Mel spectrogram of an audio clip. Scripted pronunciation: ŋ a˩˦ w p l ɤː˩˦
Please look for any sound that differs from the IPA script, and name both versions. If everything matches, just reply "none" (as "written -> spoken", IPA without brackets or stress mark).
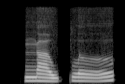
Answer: none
